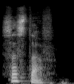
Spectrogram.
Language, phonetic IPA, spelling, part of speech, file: Russian, [sɐˈstaf], состав, noun, Ru-состав.ogg
- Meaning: 1. composition, structure, membership, staff, body 2. composition, solution, mixture 3. train, stock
